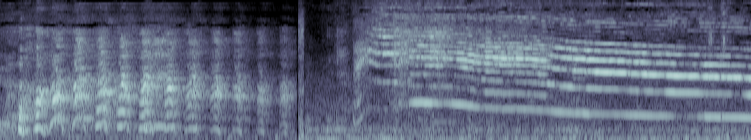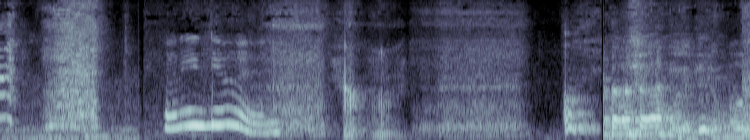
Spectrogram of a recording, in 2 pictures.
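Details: Kitten meowing indoors: a long, drawn-out harmonic meow that slowly falls in pitch over about three seconds, followed by shorter mews, with people talking and laughing over it.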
